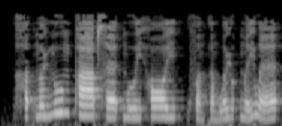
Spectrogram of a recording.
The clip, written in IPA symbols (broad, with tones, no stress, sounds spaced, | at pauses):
h ɐ˨ k̚ n̪ ɵ˧ ɥ n̪ uː˥ m pʰ aː˥ t͡sʰ ɛː˧ k̚ m uː˧ j h ɔː˧ j | f ɐ˨˩ n k ɐ˨˩ m w ɵ˧ ɥ ʊ˧ k̚ m e˨˥ j w ɛː˨˧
